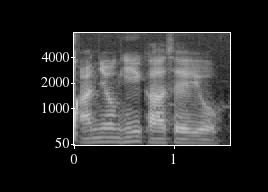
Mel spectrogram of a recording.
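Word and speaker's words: 안녕하세요: when somebody is leaving anonymity it's a sixth syllable annyeonghasey right so when we say it faster i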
